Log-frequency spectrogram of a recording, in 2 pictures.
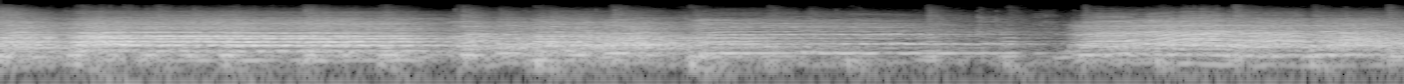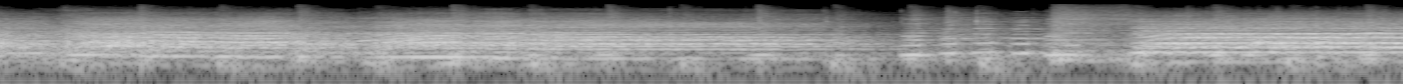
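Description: Music with a choir singing. It drops away briefly about four seconds in and again shortly before the end.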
